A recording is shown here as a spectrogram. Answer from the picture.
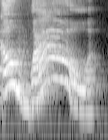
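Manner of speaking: high, loud acted astonishment; big retold wow; stunned reaction. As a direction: exclaim it like you can't believe it. Acts out reaction to found stuff.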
